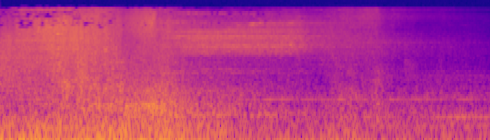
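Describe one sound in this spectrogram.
A triumphant game fanfare swells and then fades.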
